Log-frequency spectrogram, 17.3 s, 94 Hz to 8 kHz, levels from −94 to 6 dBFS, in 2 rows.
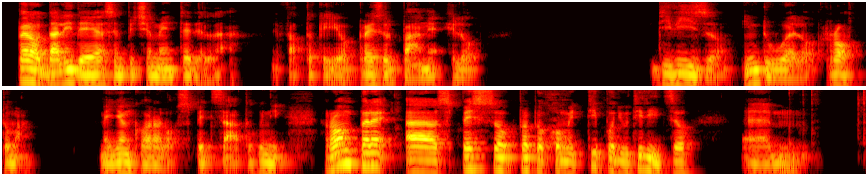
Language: Italian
